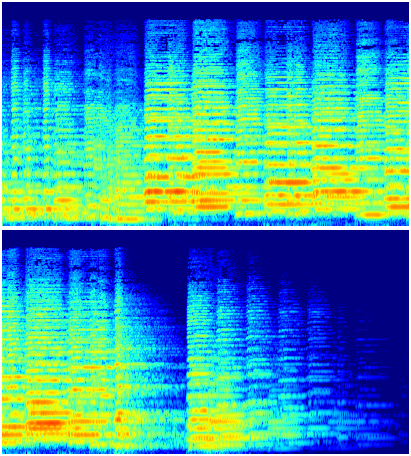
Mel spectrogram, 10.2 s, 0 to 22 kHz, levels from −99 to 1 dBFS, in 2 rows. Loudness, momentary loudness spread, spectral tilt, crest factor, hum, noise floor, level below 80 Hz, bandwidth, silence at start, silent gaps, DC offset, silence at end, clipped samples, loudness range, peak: -23 LUFS; 13 LU; -4 dB/octave; 16 dB; none; -77 dBFS; -72 dBFS; 16 kHz; 0 s; none; under 0.1%; 1.45 s; under 0.1%; 10 LU; -8 dBFS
